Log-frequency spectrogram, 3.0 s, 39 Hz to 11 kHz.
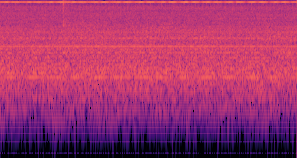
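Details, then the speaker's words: Rebuilt LT230 V8 transfer box mated to an early LT77, spun on the bench with one output shaft held: steady high-pitched whine from the straight-cut centre differential gears while the front shaft speeds up; the differential is working. "These gears are coming to operation, and because they're not like on a helix, they're just flat gears, they're making that noise. So that differential is working."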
